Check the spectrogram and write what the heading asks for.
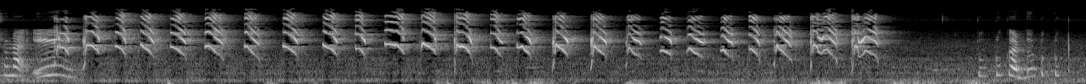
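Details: Ringneck parrot, a talking parrot, giving a fast run of harsh, sharp squawks, about three per second, for nearly nine seconds, then a pause and one more short squawk.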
